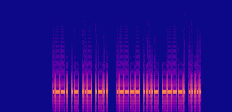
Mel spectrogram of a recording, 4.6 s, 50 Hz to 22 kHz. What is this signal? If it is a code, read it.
Morse code, heard as a keyed tone, about 44 wpm, 700 Hz. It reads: PAUL 1495
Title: CWT Exchange 45wpm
